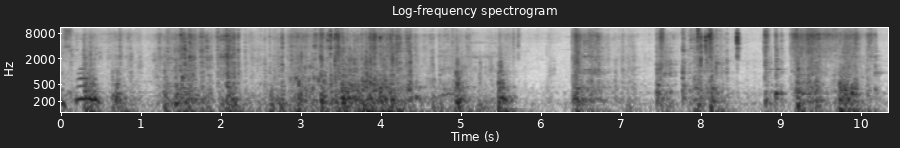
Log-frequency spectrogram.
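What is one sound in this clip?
Plastic bottles and cans clatter and rattle as they are sorted by hand.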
